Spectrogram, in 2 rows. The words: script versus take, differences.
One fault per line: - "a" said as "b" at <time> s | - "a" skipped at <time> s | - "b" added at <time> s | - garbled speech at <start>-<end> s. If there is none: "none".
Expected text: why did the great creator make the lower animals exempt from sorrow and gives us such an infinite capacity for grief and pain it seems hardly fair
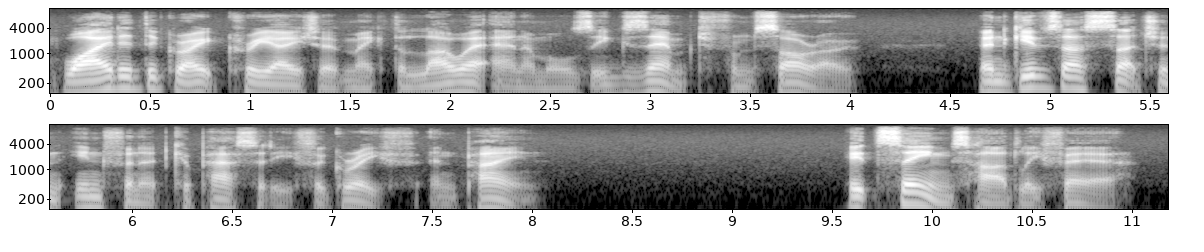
none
